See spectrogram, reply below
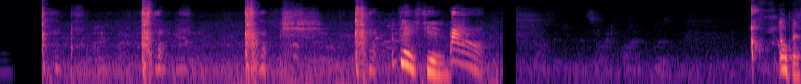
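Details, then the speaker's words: Several small, sharp sneezes from a baby, with adults saying "bless you," laughter and soft background music. "i'll bless you i'll bless you [Music] oh [Laughter] [Music] [Laughter] [Music] bless you bless you [Music] goodness [Music] oh great you like that game [Music] [Laughter] baby is a dramatic sneezer"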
